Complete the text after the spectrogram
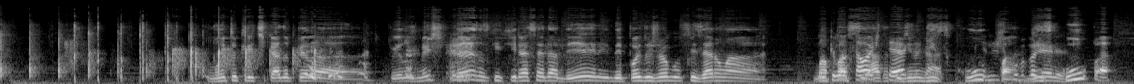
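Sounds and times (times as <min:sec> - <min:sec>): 
sharp hand claps: 0:00.0 - 0:03.8
laughter: 0:02.1 - 0:05.0
speech: 0:02.1 - 0:11.2.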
